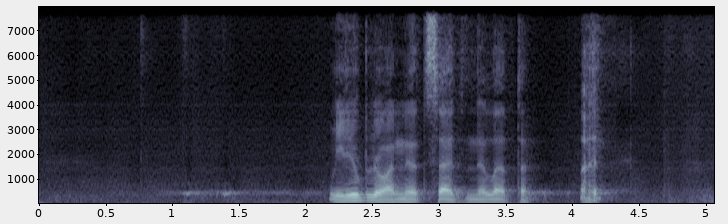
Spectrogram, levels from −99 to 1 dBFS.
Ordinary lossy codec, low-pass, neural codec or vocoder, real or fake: none; none; codec, 16 kHz, 1 kbps, FunCodec, trained on LibriTTS, 50 frames a second; fake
